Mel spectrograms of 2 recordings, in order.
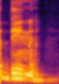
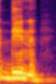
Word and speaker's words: दिन: इस तरीके से आपको पढ़ना है, ज़्यादा खींच के नहीं पढ़ना। दिन। ज़्यादा खींच के पढ़ोगे तो बड़ी ई की मात्रा का उच्चारण हो जाएगा। इसको पढ़ेंगे दिन और इसको पढ़ेंगे दिन। तेजी के साथ आपको उच्चारण करना है दिन।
